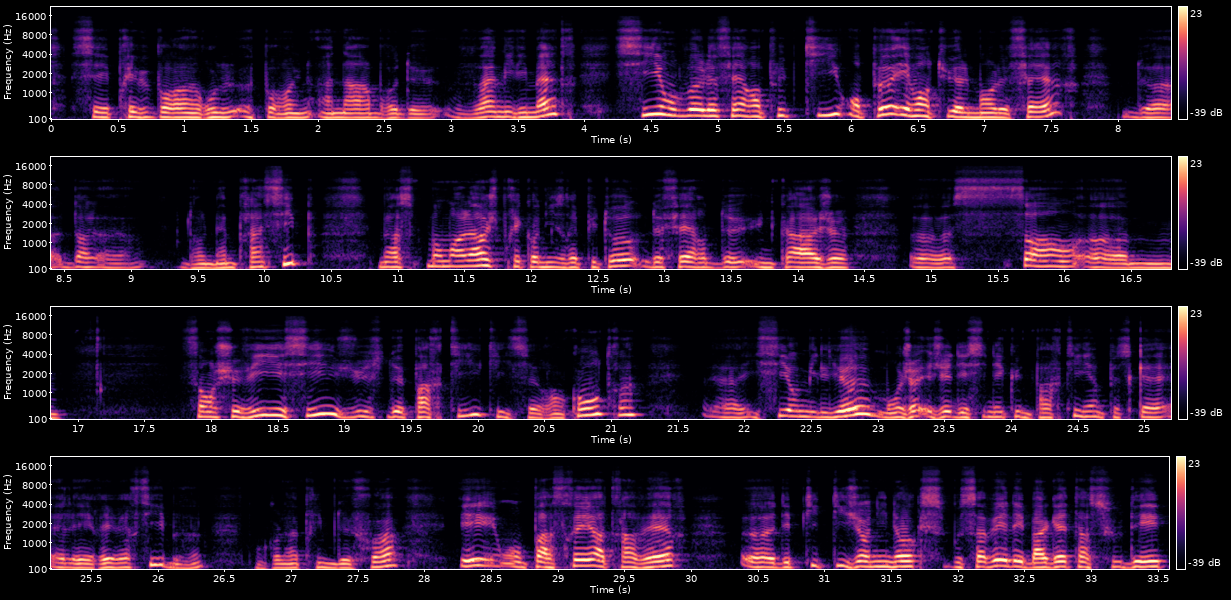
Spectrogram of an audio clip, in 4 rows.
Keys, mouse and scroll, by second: 3.1-6.1 drag, 8.6 click, 12.2-13.0 scroll up 2, 14.1-15.9 middle drag, 15.9-17.8 drag, 21.1-23.7 drag, 24.0 click, 26.7 click, 26.9-28.4 drag, 29.9-33.2 drag.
